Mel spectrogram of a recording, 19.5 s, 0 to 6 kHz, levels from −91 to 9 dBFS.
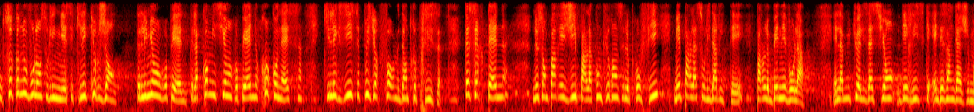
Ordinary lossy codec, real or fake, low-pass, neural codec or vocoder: none; fake; 5.4 kHz; codec, 16 kHz in and 24 kHz out, 1 kbps, XY-Tokenizer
